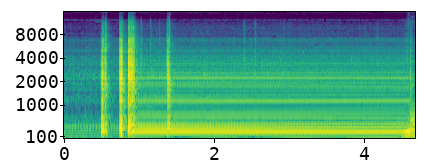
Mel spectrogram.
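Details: Early-1960s Selmer Little Giant single-ended valve guitar amp, original and long stored; a few knob clicks, then a steady low buzzing hum with overtones; coupling capacitors tested non-leaky.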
